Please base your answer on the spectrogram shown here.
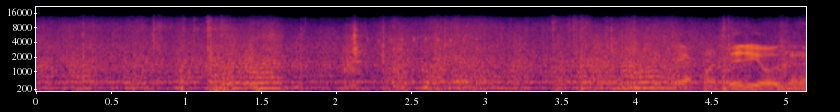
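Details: Honey bees at Michigan hives being split to prevent swarming: a dense, steady low hum with a layered drone, and a brief tonal sweep near the end.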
